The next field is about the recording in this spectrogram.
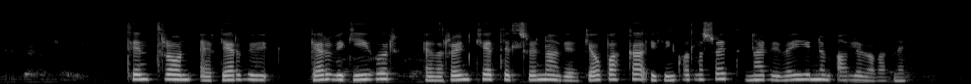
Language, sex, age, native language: Icelandic, female, 40-49, Icelandic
